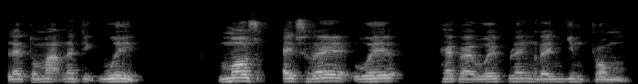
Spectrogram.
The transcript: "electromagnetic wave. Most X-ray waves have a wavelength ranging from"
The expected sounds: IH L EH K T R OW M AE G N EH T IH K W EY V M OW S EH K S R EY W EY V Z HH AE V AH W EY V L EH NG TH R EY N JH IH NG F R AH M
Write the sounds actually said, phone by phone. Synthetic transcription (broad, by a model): L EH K T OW M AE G N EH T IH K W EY M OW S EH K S R EY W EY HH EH P AH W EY P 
